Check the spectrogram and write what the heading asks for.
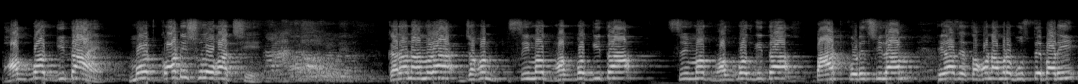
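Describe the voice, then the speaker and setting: A man's voice: very high-pitched, fairly bright tone. A man with a West Bengal Bengali accent teaching an exam-prep class in a filmed classroom. He quizzes his students, repeats each answer and adds playful asides.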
